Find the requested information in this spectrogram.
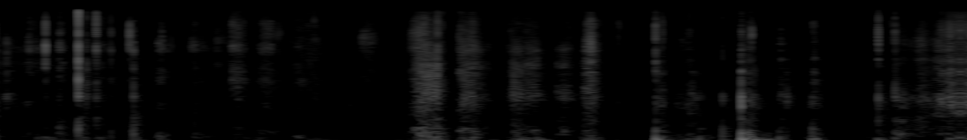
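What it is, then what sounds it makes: Polymer foam scrub sponge. An orange smiley-face Scrub Daddy sponge, palm-sized and made of textured polymer foam, is held in both hands and scratched with the fingertips and nails. It makes quick, quiet, dry scratching and rasping bursts that are bright and crinkly, with little low end. The strokes come in an uneven run of short, crisp sweeps that stop dead with no ring.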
